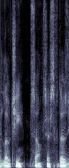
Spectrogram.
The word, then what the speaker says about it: Lochie: That's how you pronounce my name, by the way, Lochie.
